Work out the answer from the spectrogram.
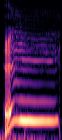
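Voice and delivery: squeaky high hype call. Pretend. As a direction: chirp it like a hype man.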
